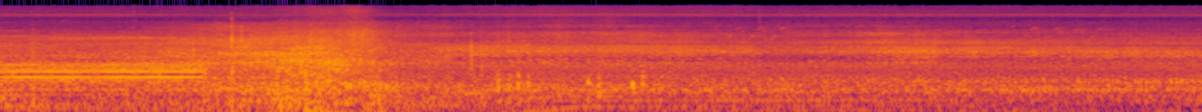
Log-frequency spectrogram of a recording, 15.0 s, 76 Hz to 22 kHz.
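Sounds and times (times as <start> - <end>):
distant steam locomotive whistle: 0.0 - 2.7
rush of noise: 0.0 - 7.7
low steady rumble: 0.0 - 15.0.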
